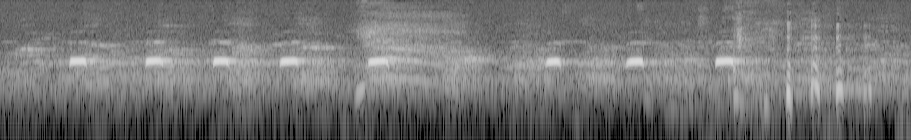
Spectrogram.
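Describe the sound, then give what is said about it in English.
People imitate a saw-whet owl's call with a steady series of short, high tooting whistles, evenly spaced about half a second apart, over a noisy background with a brief rustle in the middle. “Round of applause for all your owl calls.”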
